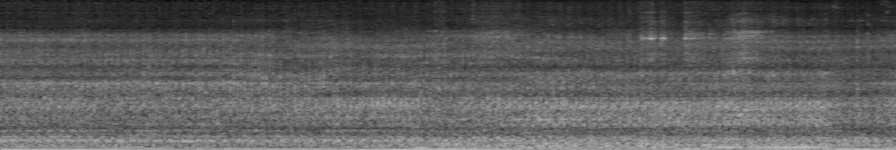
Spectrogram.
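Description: A tractor engine labours loudly and continuously while ploughing heavy ground full of stumps, its wheels slipping under strain in a steady, dense roar with no voices.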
